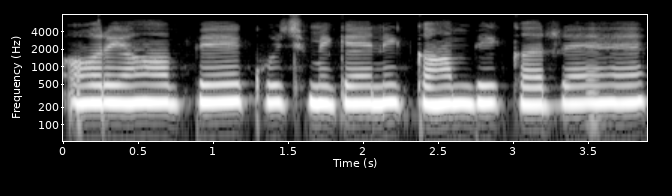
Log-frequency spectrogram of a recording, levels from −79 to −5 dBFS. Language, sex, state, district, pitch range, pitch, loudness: Hindi, female, Jharkhand, Palamu, 230-240 Hz, 235 Hz, -10 LUFS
